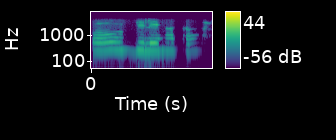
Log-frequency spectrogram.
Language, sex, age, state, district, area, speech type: Hindi, female, 18-30, Bihar, Samastipur, rural, conversation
